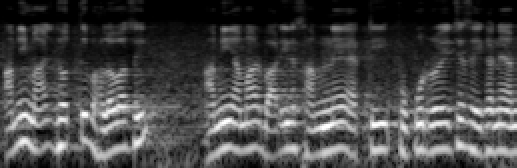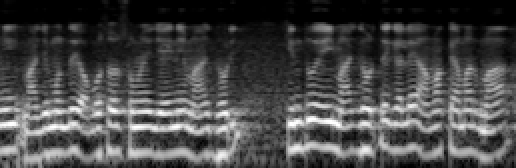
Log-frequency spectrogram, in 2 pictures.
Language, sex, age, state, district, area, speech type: Bengali, male, 18-30, West Bengal, Purulia, urban, spontaneous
